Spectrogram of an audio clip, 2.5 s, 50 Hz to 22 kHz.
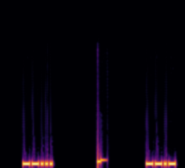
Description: Morse code, heard as a keyed tone, about 40 wpm, 700 Hz. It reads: 7 Q
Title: Single Letter-Number Alt - Rapid-Fire 40wpm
